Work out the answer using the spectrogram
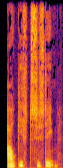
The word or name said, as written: afgiftssystem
